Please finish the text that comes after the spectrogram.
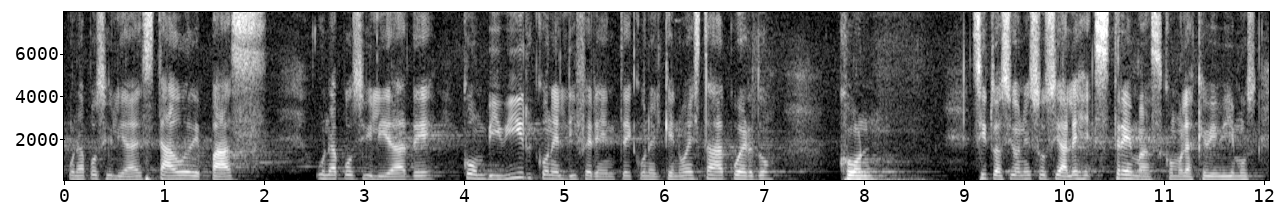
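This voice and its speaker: A man's voice: fairly high pitch, darkish tone. A man giving a formal introduction speech at a public lecture. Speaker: event introducer. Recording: reverberant hall.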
